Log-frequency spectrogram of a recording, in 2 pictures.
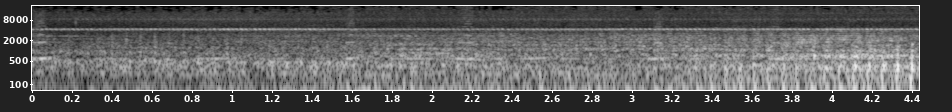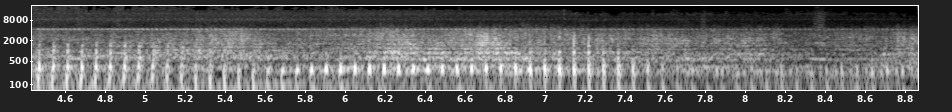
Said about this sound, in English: The Okanagan County Fire Department just blew by me here, and it looks like National Guard or Federal, the helicopter here is just pinpointing specific structures to save here.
